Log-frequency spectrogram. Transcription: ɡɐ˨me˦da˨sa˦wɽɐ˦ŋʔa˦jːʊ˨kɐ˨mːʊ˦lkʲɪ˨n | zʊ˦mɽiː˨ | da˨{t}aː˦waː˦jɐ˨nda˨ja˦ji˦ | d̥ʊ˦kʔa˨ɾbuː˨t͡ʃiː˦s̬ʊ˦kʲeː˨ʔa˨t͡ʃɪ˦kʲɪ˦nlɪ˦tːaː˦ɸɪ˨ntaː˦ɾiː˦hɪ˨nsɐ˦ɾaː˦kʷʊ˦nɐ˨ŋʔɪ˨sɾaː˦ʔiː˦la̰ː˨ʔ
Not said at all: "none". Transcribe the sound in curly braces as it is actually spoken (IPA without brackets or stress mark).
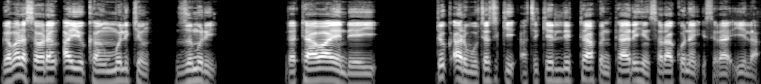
t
